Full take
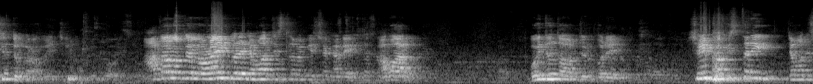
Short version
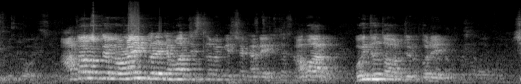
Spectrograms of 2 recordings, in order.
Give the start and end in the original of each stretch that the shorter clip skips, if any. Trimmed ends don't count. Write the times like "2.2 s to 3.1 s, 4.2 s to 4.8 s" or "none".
4.2 s to 5.2 s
